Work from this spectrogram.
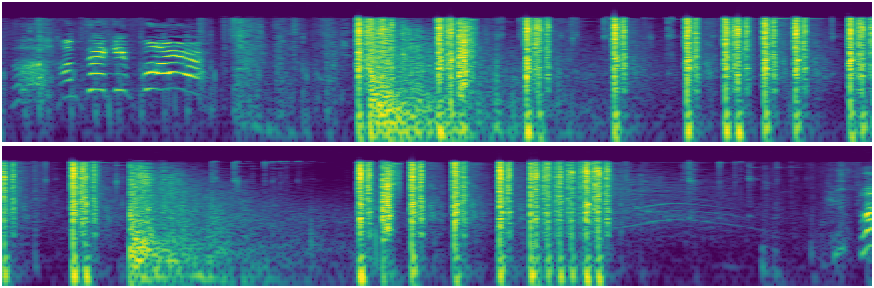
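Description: Rapid bursts of gunfire from a Modern Warfare video game, machine-gun rattles and single shots in clustered volleys with short gaps, mixed with game voice callouts.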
